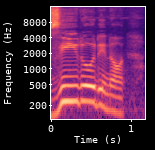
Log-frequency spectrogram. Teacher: So, I stressed on the initial sound, zeroed in on.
